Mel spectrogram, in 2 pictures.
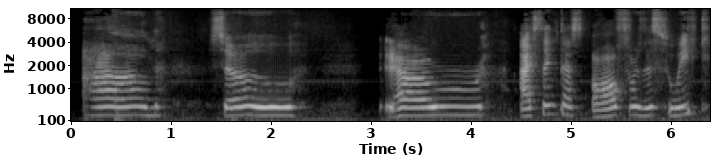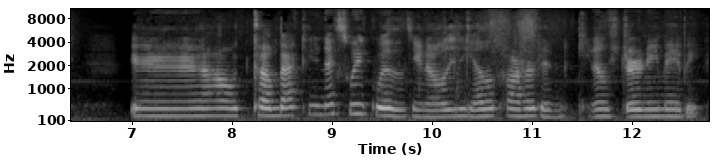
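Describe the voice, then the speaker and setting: A woman's voice: fairly high pitch, a little mellow. A young woman hosting a casual podcast, chatting in a rambling way with many restarts while she has a runny nose and sniffles. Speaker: podcast host reviewing anime. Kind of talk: casual chat.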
